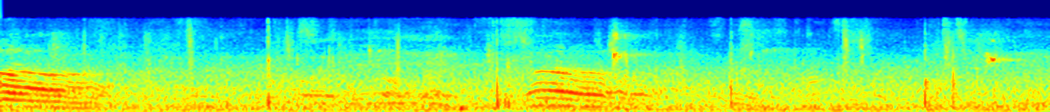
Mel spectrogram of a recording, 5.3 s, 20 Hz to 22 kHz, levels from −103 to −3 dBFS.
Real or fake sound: real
